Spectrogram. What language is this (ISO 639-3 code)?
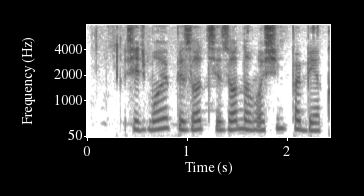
rus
